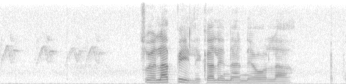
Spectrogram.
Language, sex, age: Southern Sotho, female, 20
